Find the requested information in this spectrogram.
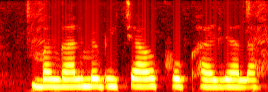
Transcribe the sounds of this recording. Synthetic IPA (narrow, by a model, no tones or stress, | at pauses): bə̃ŋɡaːlmẽbit͡ʃaːkʰuːb̚kʰaːd͡ʒaːlaː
